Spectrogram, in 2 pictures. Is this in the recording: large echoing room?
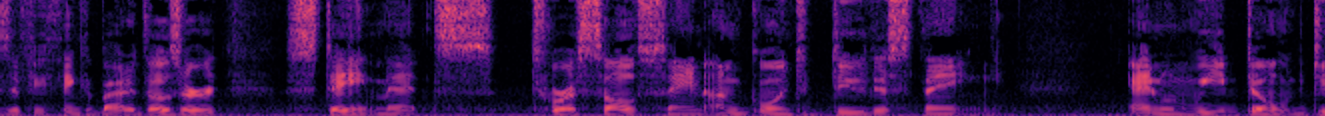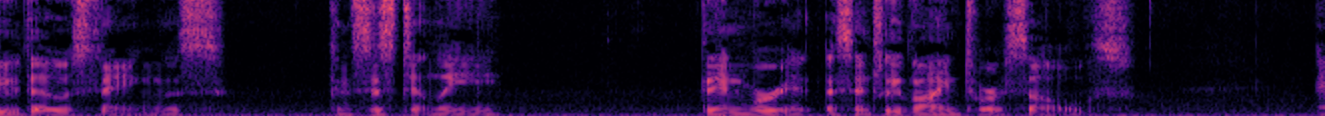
no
